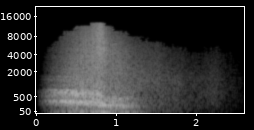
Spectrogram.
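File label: warfare missile rocket fly by fast powerful before impact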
